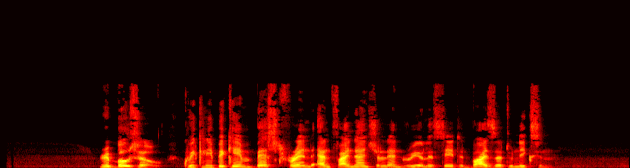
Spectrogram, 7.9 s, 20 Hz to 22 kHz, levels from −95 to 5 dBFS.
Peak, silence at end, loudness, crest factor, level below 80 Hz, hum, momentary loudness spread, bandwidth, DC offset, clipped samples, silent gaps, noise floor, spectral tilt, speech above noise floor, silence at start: -6 dBFS; 1.15 s; -27 LUFS; 22 dB; -82 dBFS; none; 13 LU; 11.5 kHz; under 0.1%; under 0.1%; none; -73 dBFS; -5 dB/octave; 46 dB; 1.25 s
